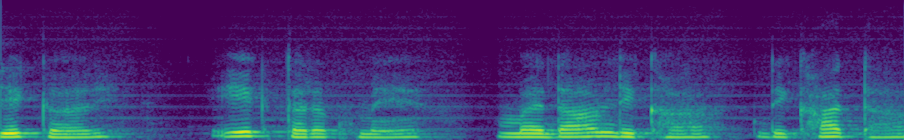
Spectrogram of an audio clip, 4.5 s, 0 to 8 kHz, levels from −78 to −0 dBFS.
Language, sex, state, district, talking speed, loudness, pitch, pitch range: Bhojpuri, female, Uttar Pradesh, Ghazipur, 105 wpm, -17 LUFS, 200 Hz, 190-210 Hz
